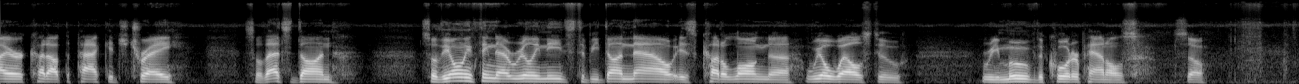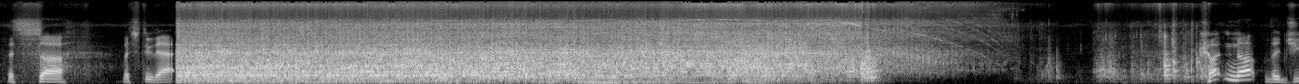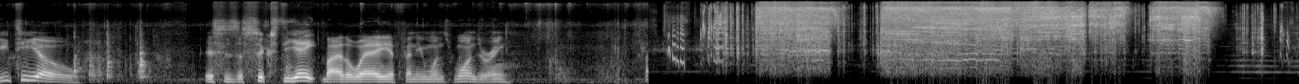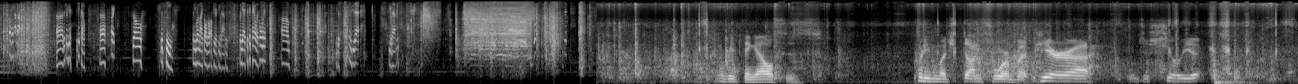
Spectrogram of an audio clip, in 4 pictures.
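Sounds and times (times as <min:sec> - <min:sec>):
power tool cutting sheet steel: 0:14.8 - 0:23.2, 0:32.5 - 0:44.9.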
